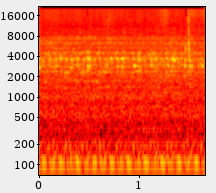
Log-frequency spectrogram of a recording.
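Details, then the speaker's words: 1966 Ford Mustang convertible, 289 V8 with GT-style exhaust, just after cold start: deep even burble, steady low pulse about six times a second, mild rumble; healthy idle. "Nothing crazy as far as the exhaust goes. Door closes nicely. Just nice sounding 289."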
